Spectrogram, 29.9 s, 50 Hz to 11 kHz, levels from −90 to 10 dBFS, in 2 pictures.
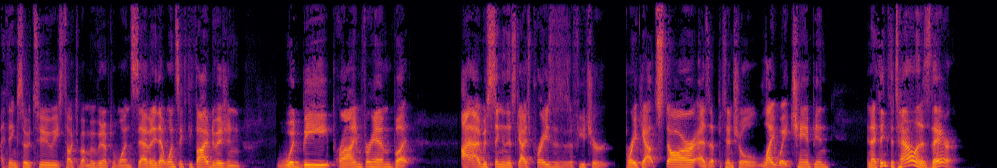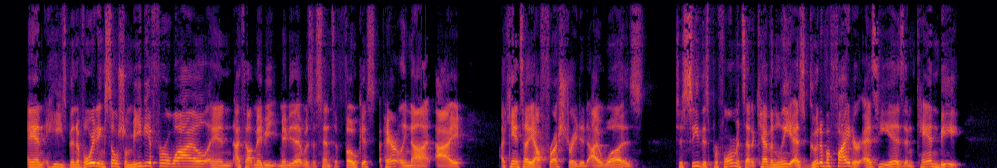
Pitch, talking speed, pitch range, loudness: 145 Hz, 190 wpm, 130-155 Hz, -19 LUFS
